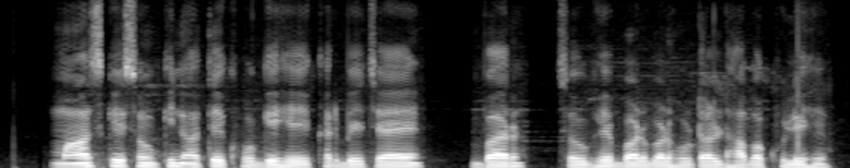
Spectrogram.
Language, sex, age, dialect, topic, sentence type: Chhattisgarhi, male, 18-24, Western/Budati/Khatahi, agriculture, statement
